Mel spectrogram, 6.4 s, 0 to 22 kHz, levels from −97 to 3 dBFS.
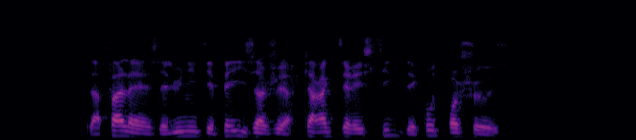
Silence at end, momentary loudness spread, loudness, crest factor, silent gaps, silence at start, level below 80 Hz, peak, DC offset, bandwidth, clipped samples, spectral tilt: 1.3 s; 11 LU; -62 LUFS; 20 dB; 2.19-2.23 s, 2.98-3.03 s, 3.33-3.37 s, 4.19-4.24 s, 4.44-4.49 s; 0.9 s; under -90 dBFS; -42 dBFS; under 0.1%; 7.4 kHz; under 0.1%; -2 dB/octave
